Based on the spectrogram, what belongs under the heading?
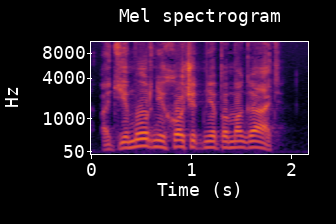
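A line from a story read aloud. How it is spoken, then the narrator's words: Shouting. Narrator (Russian): закричал Женя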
